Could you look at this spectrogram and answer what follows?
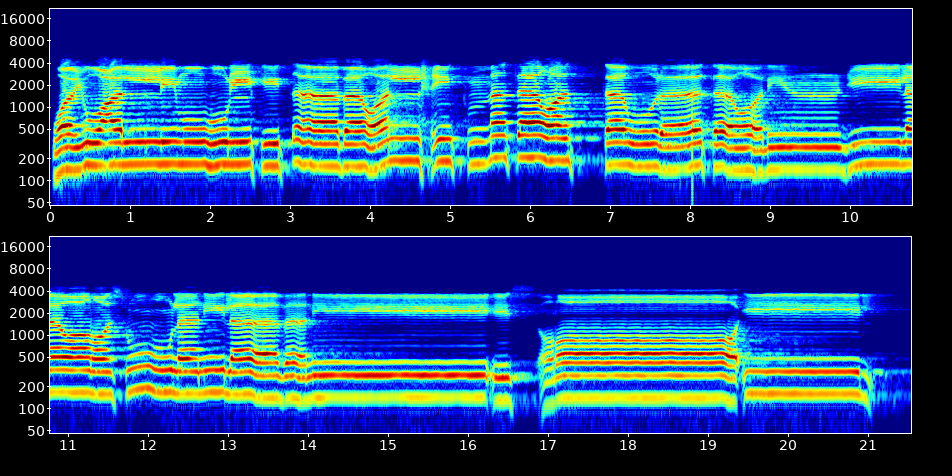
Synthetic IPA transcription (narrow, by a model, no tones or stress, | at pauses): wajʊʕalːɪmʊhʊlkɪt̪aːbawalħɪkmat̪awat̪ːawɾaːt̪walʔɪnnd͡ʒiːlawɑɾˤɑsuːlanɪlaːbani | ʔɪs | ɾˤɑː | ʔi | l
